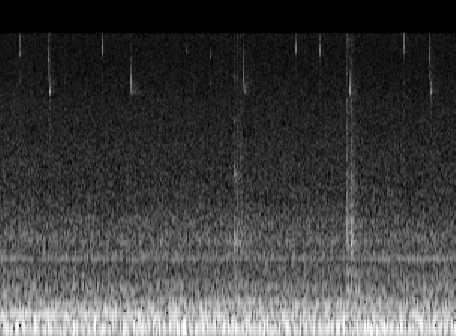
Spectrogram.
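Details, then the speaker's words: Wall air conditioner running: faint, sharp ticks every second or so over a steady fan hum, like a bird inside; intermittent ticking, cause not yet found. "seems almost as if there's a little birdie in there sure now it's going on so you hear the loud sound"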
